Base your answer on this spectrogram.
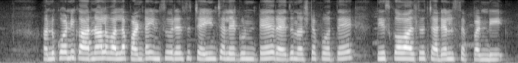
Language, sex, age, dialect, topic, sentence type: Telugu, female, 18-24, Southern, agriculture, question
